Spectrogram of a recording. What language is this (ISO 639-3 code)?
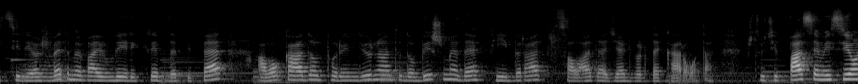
ron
